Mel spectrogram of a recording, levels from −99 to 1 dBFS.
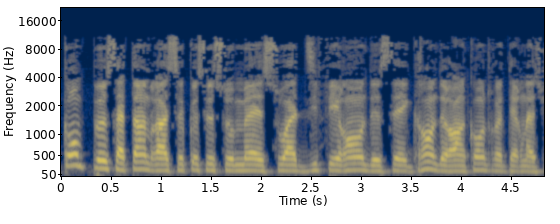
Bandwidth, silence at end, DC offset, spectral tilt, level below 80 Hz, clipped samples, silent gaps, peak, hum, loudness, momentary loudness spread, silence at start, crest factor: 11.5 kHz; 0 s; under 0.1%; -4 dB/octave; -56 dBFS; under 0.1%; none; -4 dBFS; none; -22 LUFS; 8 LU; 0.05 s; 18 dB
